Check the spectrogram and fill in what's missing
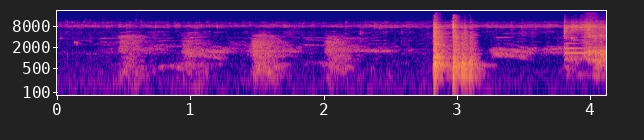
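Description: Ground poppy seed paste stirred into hot oil in a pan for a home-style ridge gourd and potato posto, with soft scraping and a couple of sharp metallic clinks of the spatula against the pan, under a speaking voice.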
